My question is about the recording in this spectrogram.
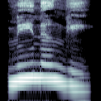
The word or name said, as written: ಮಾನಂಗಿ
